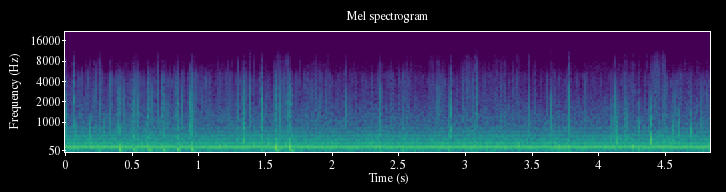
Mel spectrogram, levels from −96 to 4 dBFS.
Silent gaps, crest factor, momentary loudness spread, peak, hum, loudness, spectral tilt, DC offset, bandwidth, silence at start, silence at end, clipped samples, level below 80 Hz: none; 16 dB; 2 LU; -12 dBFS; none; -29 LUFS; -10 dB/octave; under 0.1%; 5.6 kHz; 0 s; 0 s; under 0.1%; -44 dBFS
